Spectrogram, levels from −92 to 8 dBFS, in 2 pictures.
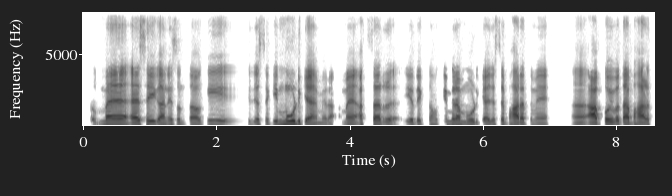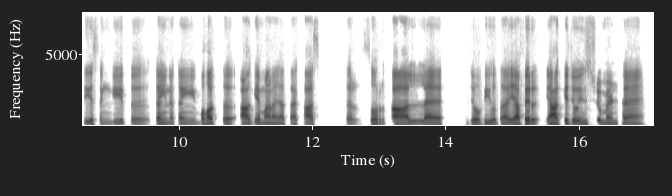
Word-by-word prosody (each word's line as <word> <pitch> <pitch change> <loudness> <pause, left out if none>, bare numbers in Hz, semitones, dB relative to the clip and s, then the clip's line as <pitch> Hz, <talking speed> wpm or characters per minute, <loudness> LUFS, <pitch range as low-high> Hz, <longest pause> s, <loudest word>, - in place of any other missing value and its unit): अब - - -14
मैं 175 0 +6
ऐसे 150 +4 0
ही 180 - +3
गाने 155 -2 0
सुनता 145 - -6
हूँ 80 +1 -1
कि, 195 - -6 0.3
जैसे 160 +1 -7
कि 175 +1 -4
मूड 170 +2 +3
क्या 130 -6 +4
है 115 - -2
मेरा, 110 0 -10 0.2
मैं 150 0 +1
अक्सर 160 +2 -1
ये 145 - -2
देखता 140 +1 -7
हूँ 145 - -12
कि 175 -1 -8
मेरा 165 0 +2
मूड 145 -2 -5
क्या 115 - -2
है। - - 0
जैसे 125 +3 -5
भारत 125 +2 +2
में 140 -1 -6 0.4
अ, - - -13
आपको 140 +4 +4
भी 160 - +3
पता 150 +1 +2
है 155 - +6
भारतीय 130 +3 +1
संगीत 140 -1 -8
कहीं 140 +2 -4
न 140 0 -9
कहीं 140 0 -4
बहुत 135 +1 +1
आगे 125 +1 +4
माना 115 -2 -1
जाता 110 -1 -5
है, - - -5
ख़ासकर 120 -1 -5
सुर, 130 -1 -3
ताल, 120 0 +5 0.2
लय 120 0 +2 0.4
जो 125 -1 +1
भी 125 +2 -5
होता 120 -1 -2
है 120 +1 +1
या 135 - +6
फ़िर 150 +3 +3 0.2
यहाँ 135 +1 +8
के 145 - +2
जो 140 0 0
इंस्ट्रूमेंट 135 -1 -4
हैं, 120 0 0
140 Hz, 200 wpm, -24 LUFS, 125-150 Hz, 0.4 s, यहाँ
